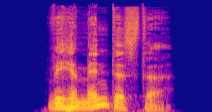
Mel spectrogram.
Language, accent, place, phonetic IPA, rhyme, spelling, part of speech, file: German, Germany, Berlin, [veheˈmɛntəstə], -ɛntəstə, vehementeste, adjective, De-vehementeste.ogg
- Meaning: inflection of vehement: 1. strong/mixed nominative/accusative feminine singular superlative degree 2. strong nominative/accusative plural superlative degree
